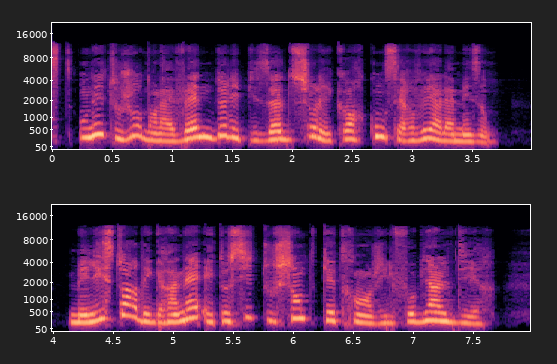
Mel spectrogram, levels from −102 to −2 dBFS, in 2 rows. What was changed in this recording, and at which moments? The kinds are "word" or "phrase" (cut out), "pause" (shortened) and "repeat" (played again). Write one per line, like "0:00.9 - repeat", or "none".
0:03.8 - pause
